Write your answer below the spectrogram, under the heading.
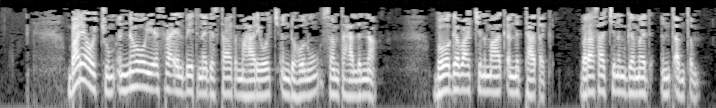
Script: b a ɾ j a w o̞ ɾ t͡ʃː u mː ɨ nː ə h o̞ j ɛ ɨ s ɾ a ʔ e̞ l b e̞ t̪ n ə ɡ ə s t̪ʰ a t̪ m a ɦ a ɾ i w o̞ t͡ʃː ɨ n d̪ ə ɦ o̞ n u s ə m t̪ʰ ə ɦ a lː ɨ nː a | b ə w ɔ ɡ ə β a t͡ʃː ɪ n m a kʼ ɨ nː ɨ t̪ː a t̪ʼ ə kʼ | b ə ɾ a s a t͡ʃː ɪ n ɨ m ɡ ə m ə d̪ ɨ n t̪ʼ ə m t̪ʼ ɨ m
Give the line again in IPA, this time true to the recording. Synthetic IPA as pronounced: b a ɾ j a w o̞ t͡ʃː u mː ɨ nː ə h o̞ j ɛ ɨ s ɾ a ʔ e̞ l b e̞ t̪ n ə ɡ ə s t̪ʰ a t̪ m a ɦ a ɾ i w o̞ t͡ʃː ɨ n d̪ ə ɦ o̞ n u s ə m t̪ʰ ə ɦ a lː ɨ nː a | b ə w ɔ ɡ ə β a t͡ʃː ɪ n m a kʼ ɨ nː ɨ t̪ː a t̪ʼ ə kʼ | b ə ɾ a s a t͡ʃː ɪ n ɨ m ɡ ə m ə d̪ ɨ n t̪ʼ ə m t̪ʼ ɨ m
